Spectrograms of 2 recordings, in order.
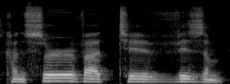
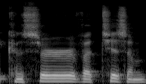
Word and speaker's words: conservatism: i don't know why i kept spelling conservatism wrong i put it out there as conservativism conserve is that right conservativism conservativism so it should be conservatism but a conservativism i put an extra syllable in there weird huh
